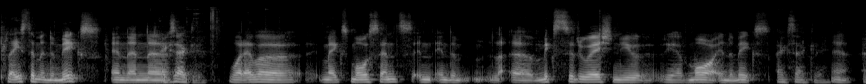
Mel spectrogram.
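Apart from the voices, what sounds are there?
No distinct noise like a dog, phone or traffic.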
